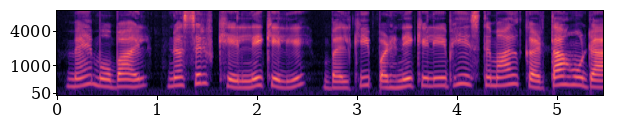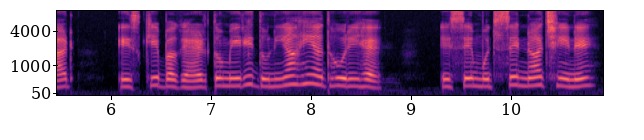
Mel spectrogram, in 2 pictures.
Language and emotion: Hindi, sad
